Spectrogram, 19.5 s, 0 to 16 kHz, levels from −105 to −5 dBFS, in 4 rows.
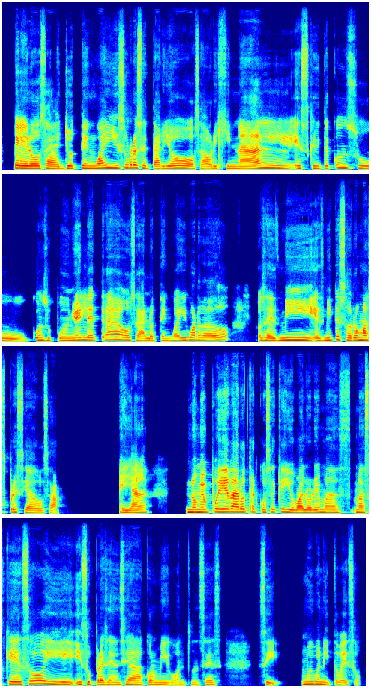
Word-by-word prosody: pero, 210 -4 +7
o 205 - +2
sea, 200 -3 0
yo 195 +2 -1
tengo 205 -1 +1
ahí 245 +1 +3
su 260 - -2
recetario, 210 -5 +1
o 210 -4 +1
sea, 185 -2 -4
original, 195 +5 +1
escrito 205 -1 -4
con 255 0 -1
su 190 -6 -5
con 220 -2 -2
su 200 -1 -4
puño 195 0 0
y 230 - +3
letra, 245 +2 0
o 220 - -2
sea, 200 -4 -3
lo 180 -1 -3
tengo 180 +2 -7
ahí 205 +1 -3
guardado. 225 +4 -2 0.4
O 205 - -4
sea, 200 -1 0
es 190 0 -1
mi 220 0 +3
es 195 -1 -1
mi 210 +2 0
tesoro 220 -3 -1
más 225 -1 +2
preciado, 215 -6 -2
o - - -7
sea, 170 -2 -6 0.7
ella 190 +2 0 0.5
no 230 +1 +6
me 235 0 +5
puede 250 +1 +7
dar 250 -1 +9
otra 250 +1 0
cosa 235 0 -4
que 240 +1 -3
yo 215 -2 +1
valore 205 +1 +2
más 200 -1 -4
más 210 -2 -2
que 220 -2 +2
eso 255 +6 +1
y 200 -6 -1
y 195 - 0
su 205 +1 -3
presencia 185 0 -2
conmigo, 180 -4 -5
entonces 175 +2 -10 0.5
sí, - - -8 0.3
muy 205 +1 0
bonito 190 -4 -3
eso. 175 +3 -8
205 Hz, 185 wpm, -23 LUFS, 190-230 Hz, 0.7 s, dar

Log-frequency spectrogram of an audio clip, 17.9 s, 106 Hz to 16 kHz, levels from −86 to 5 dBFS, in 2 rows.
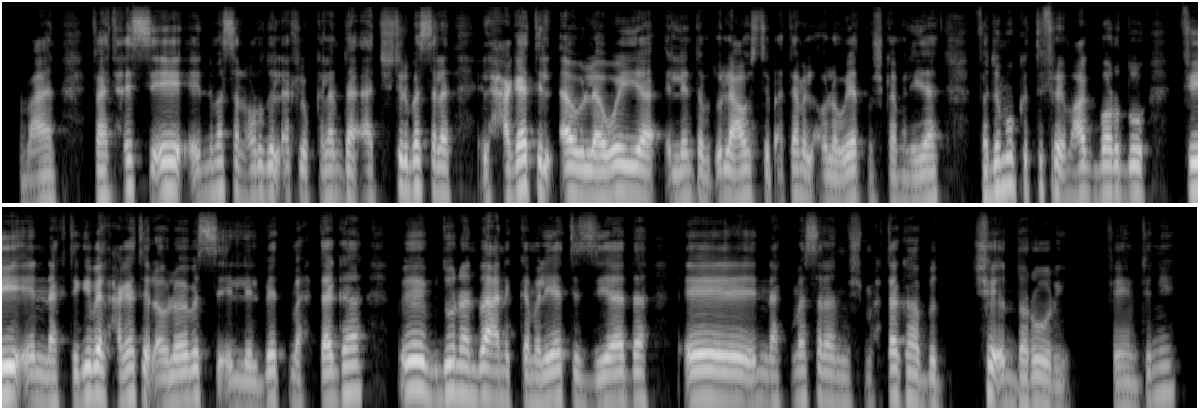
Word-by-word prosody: شبعان، 100 +3 -3 0.3
فهتحس 155 +6 -1
إيه، 150 0 +3
إن 130 +2 -10
مثلًا 150 -4 -4
عروض 135 +1 -4
الأكل 135 -1 -3
والكلام 125 +1 -6
ده، 125 0 -1
هتشتري 125 +5 -3
مثلًا 145 -4 +1 0.2
الحاجات 155 +2 +3
الأولوية، 130 0 +4
اللي 120 +2 -3
أنت 125 0 -4
بتقول 120 +2 -5
لي 120 - +5
عاوز 120 +2 0
تبقى - - -9
تعمل 130 -2 -3
الأولويات 110 +4 -1
مش 100 -3 -14
كماليات، 110 +2 -4 0.2
فدي 130 +5 -1
ممكن 165 0 -2
تفرِق 150 -6 -3
معاك 135 +3 0
برضو، 135 +1 0 0.2
في 150 -2 +6
إنك 120 -2 -2
تجيب 135 +6 0
الحاجات 140 +1 +1
الأولوية 125 +3 +1
بس 140 0 -2
اللي 105 0 -4
البيت 135 +7 -2
محتاجها، 135 +7 0 0.3
آآ، 175 +1 +7
دونًا 155 +1 +1
بقى 150 +1 +4
عن 135 -1 0
الكماليات 125 +2 -1
الزيادة، 125 +2 -1 0.2
آآ، 135 -3 +5
إنك 120 -1 -8
مثلًا 135 0 -4
مش 115 -1 -12
محتاجها 135 +2 -2
ب 115 -1 -6 0.2
بالشيء - - 0
الضروري. 115 -4 -3 0.3
فهمتني؟ 130 +11 -9
130 Hz, 175 wpm, -23 LUFS, 115-140 Hz, 0.3 s, آآ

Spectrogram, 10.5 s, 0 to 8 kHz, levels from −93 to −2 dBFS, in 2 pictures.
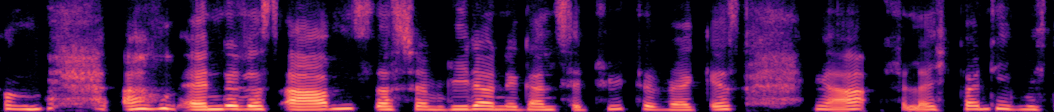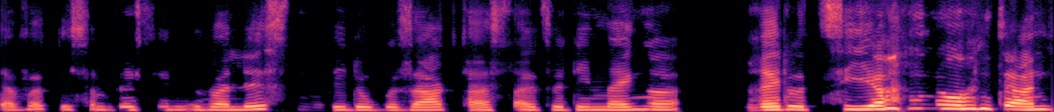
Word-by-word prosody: am 235 -3 -2 0.4
am 260 +4 +1
Ende 220 +3 +5
des 230 0 +3
Abends, 225 +6 +4
dass 220 -1 -1
schon 215 -3 -5
wieder 225 +1 +2
'ne 210 -1 -5
ganze 205 -1 -4
Tüte 230 0 -8
weg 190 0 -4
ist. 230 +2 -4 0.3
Ja, 240 +1 0
vielleicht 215 - -6
könnte 235 +2 -2
ich - - -5
mich 215 -2 -8
da 100 - -7
wirklich 200 - -8
so - - -9
'n 205 - -11
bisschen 205 0 -8
überlisten, 205 +2 -2
wie 200 - -4
du 195 -1 -2
gesagt 190 +1 -2
hast. 185 - -5
Also 195 +1 -3
die 200 +1 -4
Menge 205 +1 0 0.4
reduzieren 220 +5 +5 0.2
und 265 -2 +6
dann 225 -1 +6
215 Hz, 195 wpm, -21 LUFS, 200-235 Hz, 0.4 s, und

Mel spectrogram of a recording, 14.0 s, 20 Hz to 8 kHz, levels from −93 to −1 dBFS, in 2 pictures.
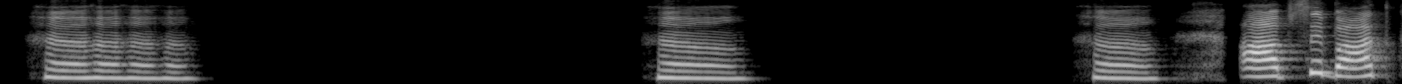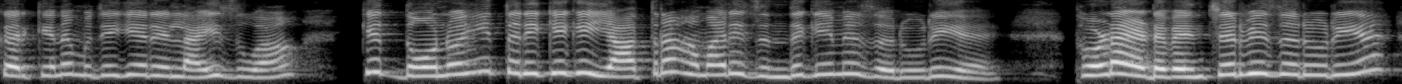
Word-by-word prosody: हाँ, 250 -3 -6
हाँ, 245 -1 -6
हाँ, 235 -1 -8
हाँ। 225 -1 -13 2.3
हाँ। 235 -3 -6 1.7
हाँ, 230 -3 -7 0.4
आपसे 300 +7 +1
बात 310 +1 0
करके 320 -1 +1
ना 370 - -2
मुझे 335 -1 -6
ये 350 +1 -2
रियलाइज़ 300 -2 -1
हुआ 265 0 -3 0.4
कि 455 - +1
दोनों 315 +3 +3
ही 455 +3 -3
तरीके 415 0 +2
की 415 -2 +3
यात्रा 290 +9 +2
हमारी 355 +2 +1
जिंदगी 325 +3 -3
में 390 0 -1
ज़रूरी 270 +2 -3
है। 235 -5 -4 0.5
थोड़ा 345 +4 +7
एडवेंचर 290 +3 +5
भी 400 +1 +6
ज़रूरी 360 -1 -1
है 475 +4 0
310 Hz, 130 wpm, -22 LUFS, 265-360 Hz, 2.3 s, थोड़ा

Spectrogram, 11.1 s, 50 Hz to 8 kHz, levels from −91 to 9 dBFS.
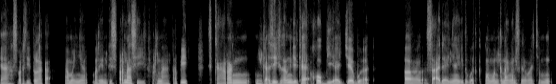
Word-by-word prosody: Ya 95 -1 -1
seperti 95 -1 -3
itulah, 95 0 +1
Kak, - - -3 0.3
namanya 95 +1 -1 0.2
merintis. 95 -2 -2
Pernah 120 -3 +5
sih, 100 0 -3 0.2
pernah 95 -2 -3
tapi 120 0 0 0.4
sekarang, 125 +6 +1
nggak 105 -5 +1
sih, 110 0 +4
sekarang 110 +3 +2
jadi 95 -1 +2
kayak - - +5
hobi 100 0 +3
aja 95 +3 +4
buat, 95 -1 -1 0.7
eee, 95 0 +4 0.2
seadanya 95 0 +1
gitu, 100 - -5
buat - - -3
ke - - -16
momen 95 +1 +1
kenangan 95 -1 +1
segala 95 -1 -4
macam. 100 +3 -4
95 Hz, 150 wpm, -29 LUFS, 95-105 Hz, 0.7 s, Pernah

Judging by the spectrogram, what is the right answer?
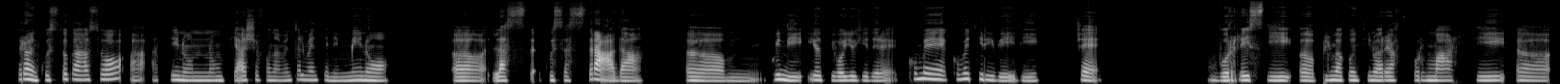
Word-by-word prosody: Però 240 +1 +3
in 205 - +6
questo, 205 +4 -4
caso 230 +2 0
a 180 - -8
a 185 - -14
te 210 -1 -1
non 185 -1 +2
non 185 0 +1
piace 200 +2 -2
fondamentalmente 195 +2 -4
nemmeno, 180 +1 +2 0.6
uhm, 175 -1 +2
la 185 - +3
st - - -12
questa 190 -2 -4
strada, 180 -5 +4 0.5
uhm. 165 -2 0
Quindi, 205 -6 +4
io 205 -1 +1
ti 195 - -17
voglio 185 +1 +3
chiedere: 180 -2 -5
come 250 -4 +3
come 250 +2 +1
ti 245 -1 -3
rivedi? 170 -4 -2 0.3
Cioè 190 -3 +1 1.1
vorresti, 185 -1 +2
uhm, 185 -1 0
prima 200 0 +2
continuare 190 -1 +1
a - - +2
formarti, 185 0 -1
uhm, 180 -2 -3
190 Hz, 135 wpm, -22 LUFS, 180-205 Hz, 1.1 s, in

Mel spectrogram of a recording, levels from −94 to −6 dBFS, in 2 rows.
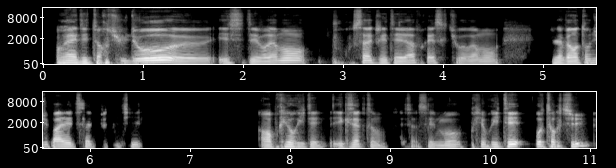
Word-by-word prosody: Ouais 130 +1 +4
des 110 -1 +1
tortues 125 +5 -4
d'eau, 140 +5 +8
heu, 105 -2 -1
et 120 - -5
c'était 120 0 -6
vraiment 135 +5 0 0.3
pour - - -27
ça 135 -2 0
que - - -13
j'étais 115 -1 -3
là 125 +3 -1
presque, 115 -2 -8
tu - - -17
vois 105 -1 -8
vraiment, 105 0 -7 0.6
j'avais 115 +1 +1
entendu 130 +3 -1
parler 125 +1 +3
de - - -13
cette 115 -3 -6
petite 105 +3 -17
île. 130 0 -8 1.2
En 120 -1 0
priorité 115 -4 -3
exactement. 115 -3 -5
C'est - - -23
ça, - - -15
c'est 110 - -9
le 105 - -9
mot, 120 +4 -4
priorité 135 +2 +2
aux 150 - +3
tortues 155 +6 -1
120 Hz, 190 wpm, -22 LUFS, 110-130 Hz, 1.2 s, d'eau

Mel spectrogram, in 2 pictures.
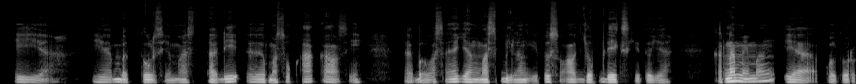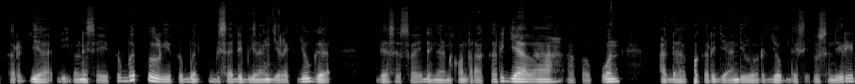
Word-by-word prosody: Iya 110 -4 -4 0.4
iya 115 -1 -4
betul 110 -2 0
sih 95 -1 -7
Mas. 105 -1 -5
Tadi, 120 +3 +2
eee, 115 -1 -1
masuk 110 +2 -4
akal 125 +1 -2
sih - - -9 0.5
e - - -12
bahwasanya 115 +5 -1
yang 115 -3 +3
Mas 110 0 +2
bilang 105 +1 0
itu 105 +8 -2
soal 115 -3 -3
job 110 -1 +1
desk 110 -4 +2
gitu 105 -1 -4
ya? 100 +1 -6 0.4
Karena 135 +5 +6
memang 150 +5 +3
ya 110 -6 0
kultur - - -3
kerja 110 -4 +1
di 110 - -8
Indonesia 110 -2 +1
itu 100 - -8
betul 175 0 +5
gitu, 110 -1 -3
bet 115 0 0
bisa 110 -5 -4
dibilang 110 0 +2
jelek 105 -1 -3
juga. 125 -3 +4 0.5
Nggak 105 -1 -3
sesuai 110 +2 -7
dengan 105 -3 0
kontrak 100 -2 -4
kerjalah 120 -2 +4
ataupun 115 +6 +1 0.4
ada 105 -2 -2
pekerjaan 110 -1 -2
di 110 - +3
luar 105 -1 -2
job 110 -2 +1
desk 105 - -8
itu 115 - -9
sendiri 115 +8 0
110 Hz, 175 wpm, -23 LUFS, 105-120 Hz, 0.5 s, Karena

